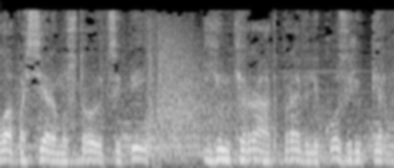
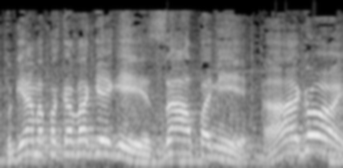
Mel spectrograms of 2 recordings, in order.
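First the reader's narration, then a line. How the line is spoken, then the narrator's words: Shouted command. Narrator (Russian): Най закричал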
